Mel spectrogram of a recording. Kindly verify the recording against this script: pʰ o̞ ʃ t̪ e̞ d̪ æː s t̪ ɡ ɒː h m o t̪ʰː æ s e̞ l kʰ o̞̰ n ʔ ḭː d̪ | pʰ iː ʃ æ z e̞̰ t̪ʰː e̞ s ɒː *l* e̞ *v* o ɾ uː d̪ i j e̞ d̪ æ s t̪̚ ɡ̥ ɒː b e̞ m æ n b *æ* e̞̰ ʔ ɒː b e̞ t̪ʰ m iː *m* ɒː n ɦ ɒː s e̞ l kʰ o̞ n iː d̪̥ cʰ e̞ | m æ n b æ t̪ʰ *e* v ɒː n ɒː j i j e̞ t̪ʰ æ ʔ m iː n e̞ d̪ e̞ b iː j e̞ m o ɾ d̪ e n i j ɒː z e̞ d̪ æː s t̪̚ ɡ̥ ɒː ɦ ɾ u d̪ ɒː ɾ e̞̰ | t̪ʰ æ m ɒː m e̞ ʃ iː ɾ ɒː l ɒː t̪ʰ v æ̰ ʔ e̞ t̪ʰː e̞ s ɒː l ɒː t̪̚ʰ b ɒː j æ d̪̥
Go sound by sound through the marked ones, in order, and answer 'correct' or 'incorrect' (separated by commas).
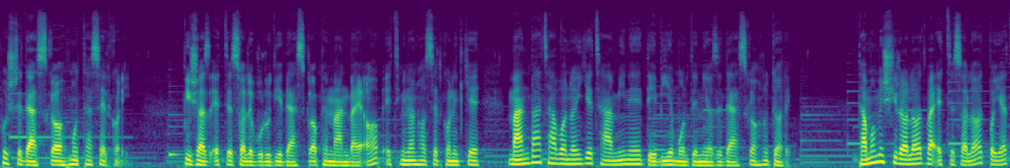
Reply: correct, correct, correct, incorrect, incorrect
